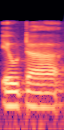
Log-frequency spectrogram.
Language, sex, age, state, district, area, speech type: Nepali, male, 18-30, West Bengal, Darjeeling, rural, spontaneous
